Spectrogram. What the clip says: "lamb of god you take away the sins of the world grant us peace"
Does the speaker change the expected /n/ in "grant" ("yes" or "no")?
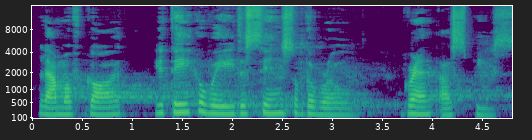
no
